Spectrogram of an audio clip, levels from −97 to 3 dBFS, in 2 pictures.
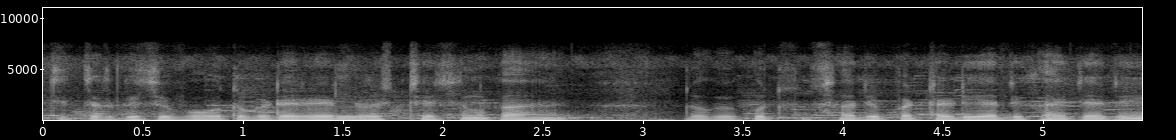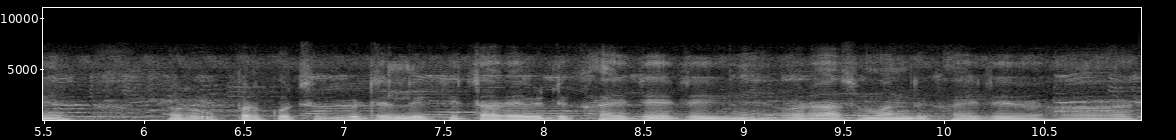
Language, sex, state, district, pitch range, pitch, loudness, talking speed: Hindi, male, Uttar Pradesh, Etah, 110-120 Hz, 115 Hz, -25 LUFS, 190 wpm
